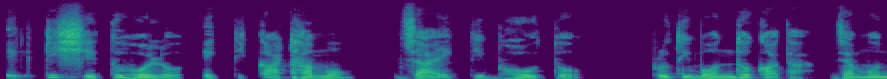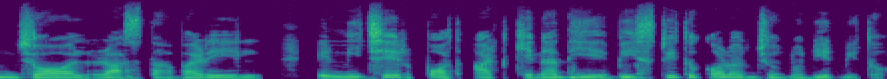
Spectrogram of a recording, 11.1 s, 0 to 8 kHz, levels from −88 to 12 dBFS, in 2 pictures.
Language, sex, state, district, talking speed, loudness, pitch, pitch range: Bengali, male, West Bengal, Kolkata, 130 wpm, -20 LUFS, 115 Hz, 100-140 Hz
